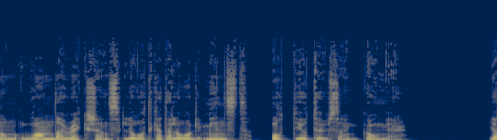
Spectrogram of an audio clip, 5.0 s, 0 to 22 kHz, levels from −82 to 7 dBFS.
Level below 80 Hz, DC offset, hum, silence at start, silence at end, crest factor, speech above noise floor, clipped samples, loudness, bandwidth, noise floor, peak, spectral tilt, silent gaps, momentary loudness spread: -40 dBFS; under 0.1%; none; 0 s; 0 s; 22 dB; 63 dB; under 0.1%; -24 LUFS; 14.5 kHz; -87 dBFS; -2 dBFS; -5.5 dB/octave; none; 9 LU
